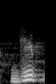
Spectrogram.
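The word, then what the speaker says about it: gift: जैसे हम ले लिए गिफ्ट ले लिए। अब गिफ्ट में क्या है, जी के बाद आई है, लेकिन हम यहाँ पर ज नहीं पढ़ रहे हैं। क्या पढ़ रहे हैं यहाँ पर, इसका उच्चारण ग के रूप में कर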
